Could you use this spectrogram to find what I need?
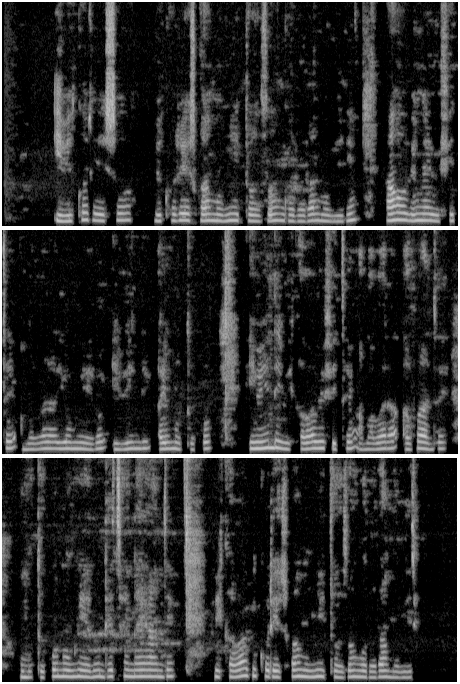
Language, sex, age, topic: Kinyarwanda, female, 18-24, health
